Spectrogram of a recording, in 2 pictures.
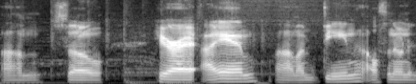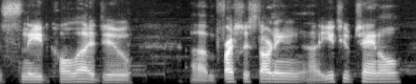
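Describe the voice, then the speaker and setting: A young man hosting a casual Q&A stream, speaking in a relaxed way with many ums and filler words. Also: low-pitched, a little slow, clear, resonant tone. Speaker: stream host.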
